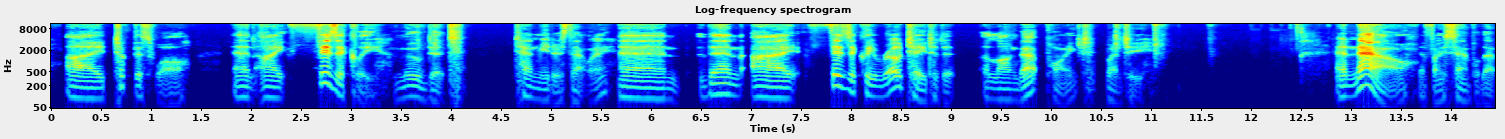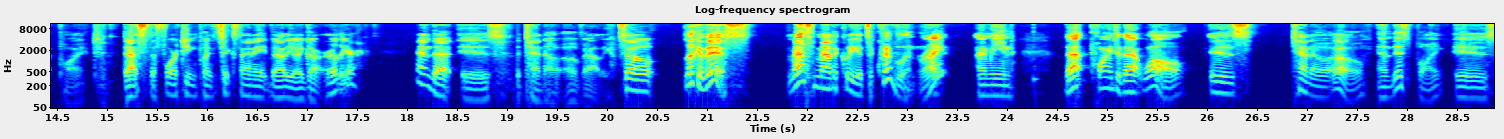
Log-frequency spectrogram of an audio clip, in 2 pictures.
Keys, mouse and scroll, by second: 0.2 shift+middle click, 0.4 shift+click, 1.9 g, 2.0 x, 3.4 KP_1, 3.6 KP_0, 5.5 shift+Return, 5.5 shift+middle click, 5.9-7.6 shift+drag, 7.6 shift+middle click, 8.4 click, 10.1 KP_7, 10.4 r, 10.4 KP_2, 10.4 KP_0, 10.9 Return, 12.0 shift+click, 12.3-13.0 drag, 17.4 click, 18.9 click, 20.3 shift+click, 21.4 shift+click.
